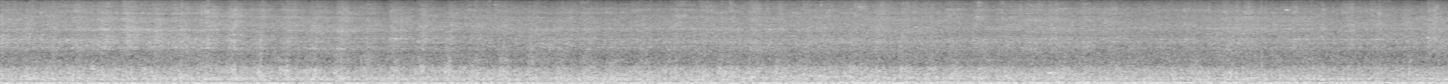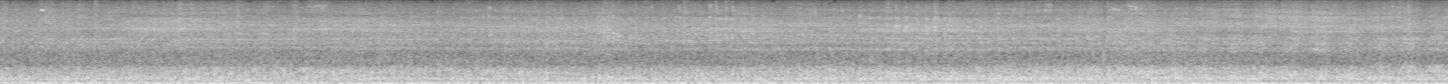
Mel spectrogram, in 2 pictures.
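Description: Norfolk Southern freight train's boxcars and covered hoppers rolling past: a steady rumble and clatter of steel wheels on the rails.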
